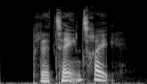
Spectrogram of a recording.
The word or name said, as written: platantræ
